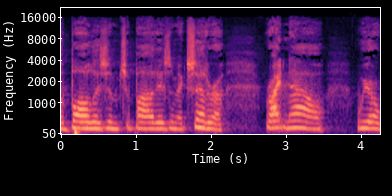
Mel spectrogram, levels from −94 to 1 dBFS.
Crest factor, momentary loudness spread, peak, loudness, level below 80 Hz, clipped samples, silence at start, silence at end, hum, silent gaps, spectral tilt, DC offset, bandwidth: 18 dB; 14 LU; -2 dBFS; -21 LUFS; -40 dBFS; under 0.1%; 0 s; 0 s; none; none; -4.5 dB/octave; under 0.1%; 16.5 kHz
